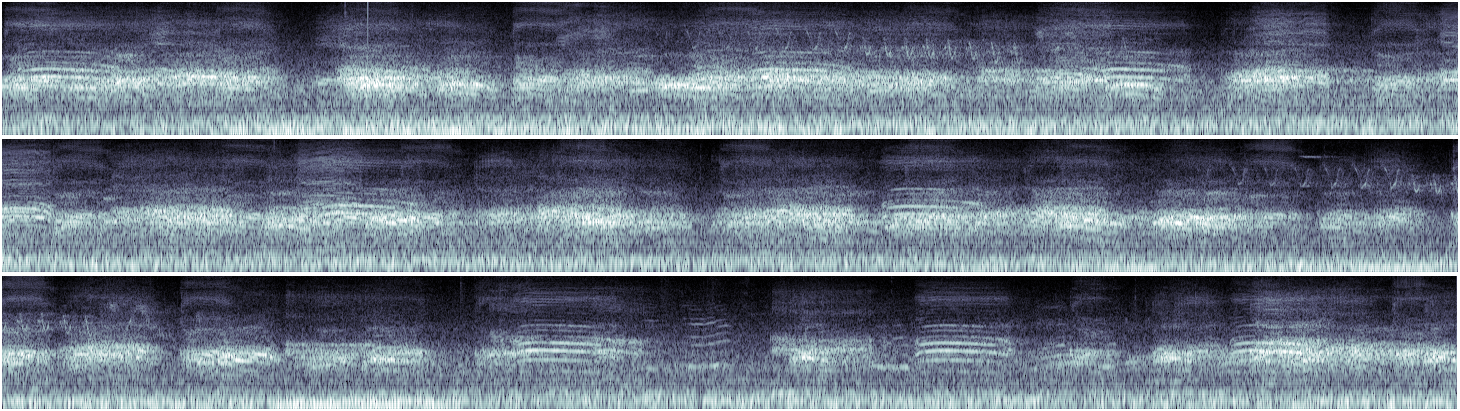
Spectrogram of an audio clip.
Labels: Are these humans?
no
